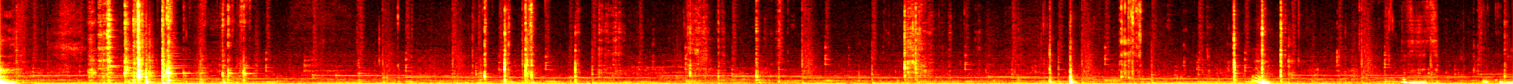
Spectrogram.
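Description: Spoons clinking and scraping on dinner plates as people eat, in scattered short clinks. Soft background music with sustained tones plays under them.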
